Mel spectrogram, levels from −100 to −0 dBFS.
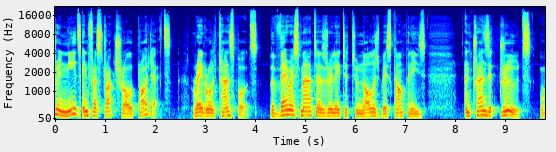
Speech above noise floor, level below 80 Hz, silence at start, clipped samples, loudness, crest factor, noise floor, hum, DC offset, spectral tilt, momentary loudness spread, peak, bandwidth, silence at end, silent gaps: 30 dB; -64 dBFS; 0 s; under 0.1%; -23 LUFS; 16 dB; -53 dBFS; none; under 0.1%; -4.5 dB/octave; 10 LU; -6 dBFS; over 20 kHz; 0 s; none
